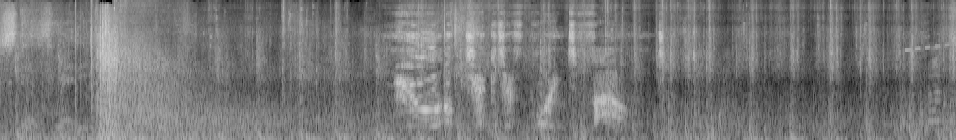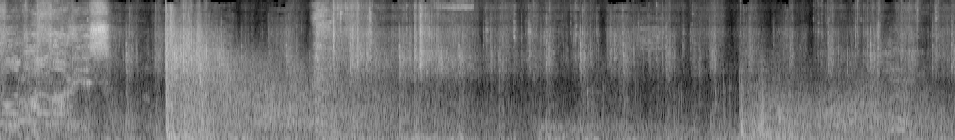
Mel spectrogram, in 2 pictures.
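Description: Heavy guns fire with loud booming blasts.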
